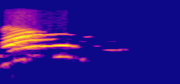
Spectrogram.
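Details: Village cat wanting to eat bread gives one loud meow indoors, about half a second long with a falling end, then a fainter short trailing note, answering a person's questions.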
